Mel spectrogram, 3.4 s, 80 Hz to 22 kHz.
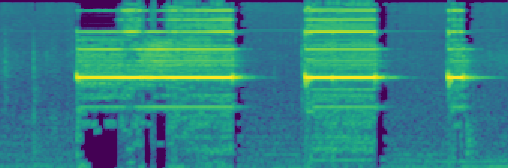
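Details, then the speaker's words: Home fire alarm going off randomly with nothing activated; three piercing high beeps, long then shorter; false alarm caused by a short in the 270-SPO pull-station switch, repaired. "holy how is that possible somehow the fire alarm went off when nothing's activated"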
